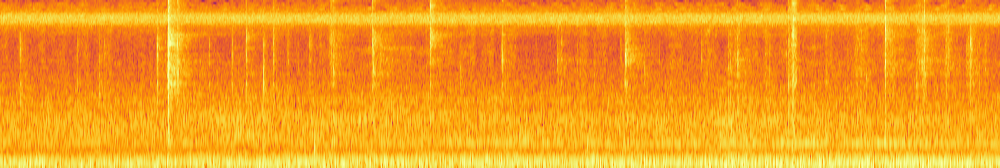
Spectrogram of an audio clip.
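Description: Crickets trilling steadily at a high pitch, with scattered faint metallic clicks as a hex nut is turned by hand onto a steel bolt; the sharpest click comes a little under two seconds in.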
